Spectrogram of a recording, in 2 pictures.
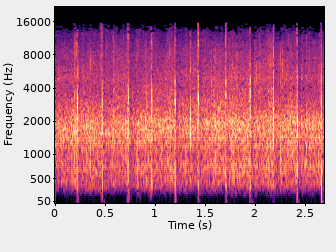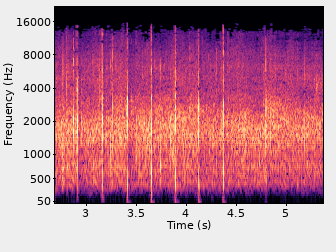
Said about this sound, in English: So, folks, first, could we just give these people a round of applause? I'm not going to let you guys go yet, but I want to give you a round of applause here.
